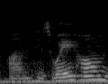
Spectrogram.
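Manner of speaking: plain reading voice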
